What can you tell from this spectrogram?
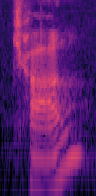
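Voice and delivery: "Chang" alone, softly rising; isolated second tone on "Chang"; rise then reset. Shown as a demonstration.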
